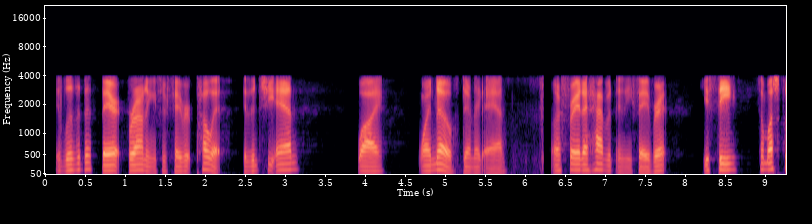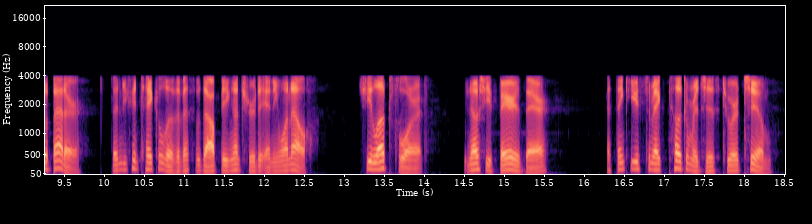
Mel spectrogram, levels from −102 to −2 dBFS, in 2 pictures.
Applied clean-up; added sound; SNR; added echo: neural separator model SepFormer WHAMR!.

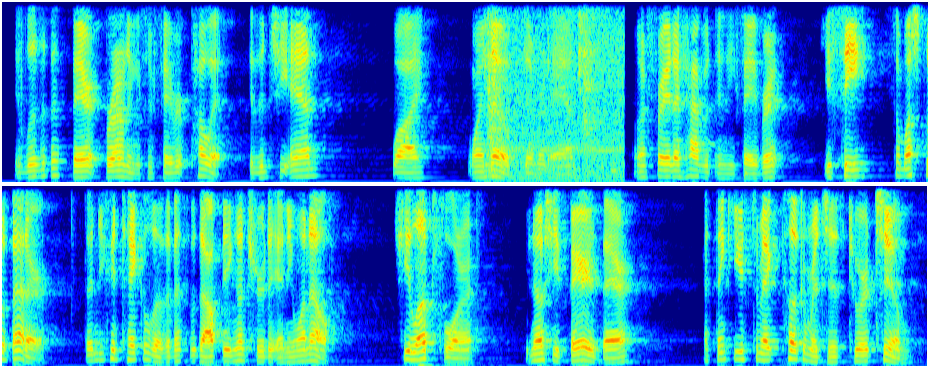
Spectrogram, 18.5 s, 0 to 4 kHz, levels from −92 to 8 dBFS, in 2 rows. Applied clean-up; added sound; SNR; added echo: none; Mechanisms; 10 dB; reverberation time 0.5 s.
